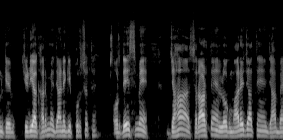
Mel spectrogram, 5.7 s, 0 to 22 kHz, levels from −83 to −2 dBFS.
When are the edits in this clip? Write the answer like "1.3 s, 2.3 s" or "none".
none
